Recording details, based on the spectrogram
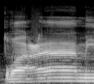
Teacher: طا موٹا ہو عین موٹا نہ ہو ، طعو نہیں بولنا، طعام، وقفاً طعام، عین زبر ع، عین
